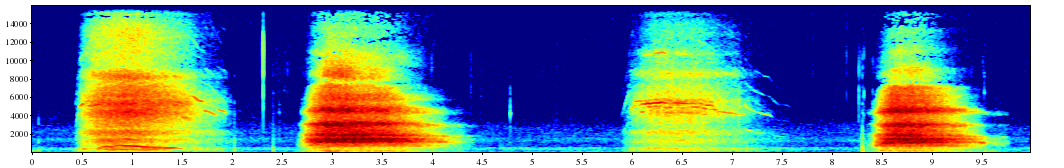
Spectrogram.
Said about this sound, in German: Dann atme tief ein und wieder aus. Hm. Und atme mit jeder Einatmung deine Gedanken wieder in deinen Körper zurück. Merke, wie du mit jedem Atemzug wacher wirst und mehr an diesem Platz und im Hier und Jetzt ankommst. Mach nur das. Atmen.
